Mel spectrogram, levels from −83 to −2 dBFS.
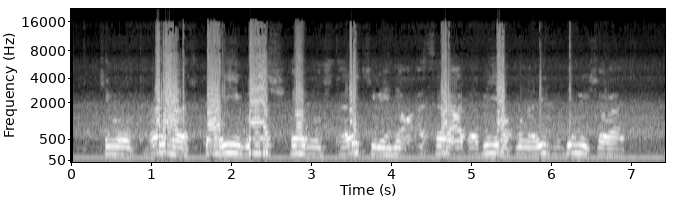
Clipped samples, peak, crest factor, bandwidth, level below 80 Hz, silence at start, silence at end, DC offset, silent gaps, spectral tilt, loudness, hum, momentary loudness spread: under 0.1%; 0 dBFS; 12 dB; 17 kHz; -46 dBFS; 0.05 s; 0 s; under 0.1%; none; -5 dB/octave; -12 LUFS; none; 9 LU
